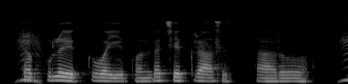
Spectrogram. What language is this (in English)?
Telugu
